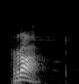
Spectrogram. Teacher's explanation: जब हम रा बोलते हैं तो हमारे जो है जीवा में कंपन उत्पन्न हो रहा है रा कंपन उत्पन्न हो रहा इसलिए उसको हम प्रक पित बोलते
